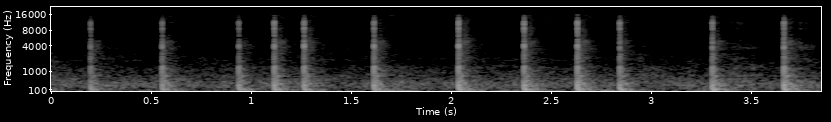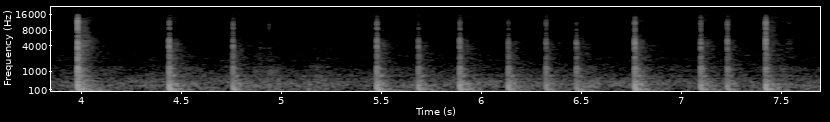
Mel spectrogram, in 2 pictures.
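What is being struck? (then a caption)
LCD monitor screen. Long nails tap and trace along the surface of an LCD monitor screen displaying a poster, a solid panel. About 25 short, dry, clicky taps with very little ring ride over a faint hiss, some landing in quick clusters.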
